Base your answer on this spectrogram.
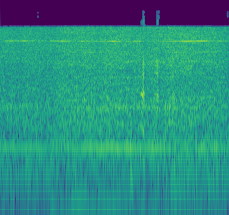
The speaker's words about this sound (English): Well, if you haven't guessed it yet, I'll tell you what it is. It's a vacuum cleaner. Now, the reason I'm playing this is because the story has to do with a vacuum cleaner.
